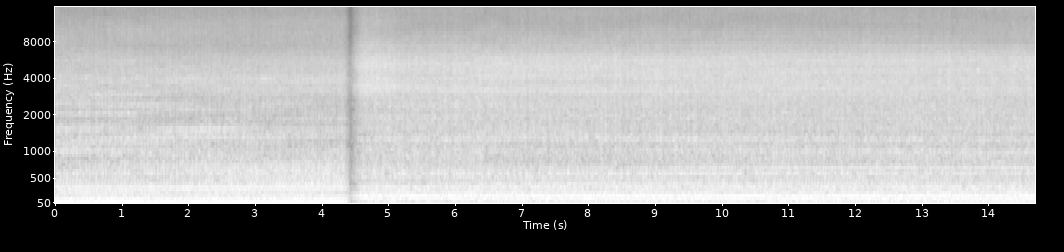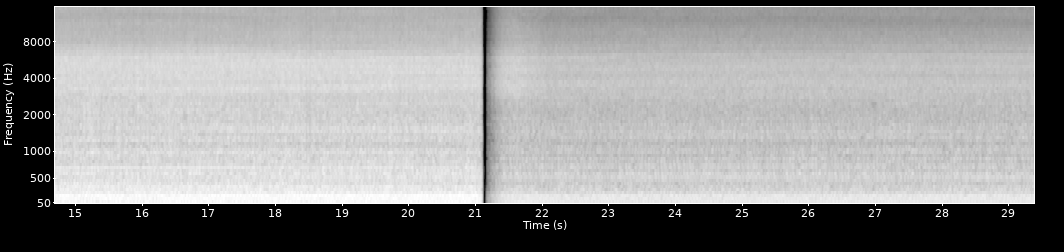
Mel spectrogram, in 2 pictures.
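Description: Steady drone of a light aircraft's engine and propeller heard inside the cabin in level flight. It dips briefly about four seconds in and cuts out abruptly a little past twenty seconds, then comes back somewhat quieter.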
